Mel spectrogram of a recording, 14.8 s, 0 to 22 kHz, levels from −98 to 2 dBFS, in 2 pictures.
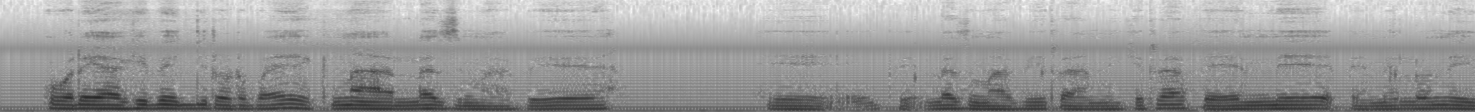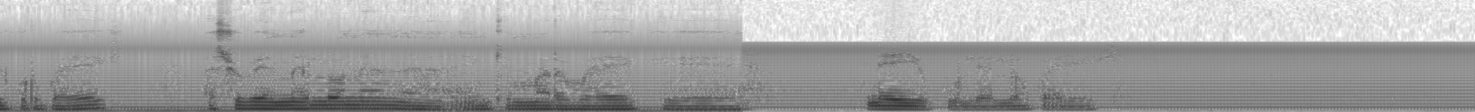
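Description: A grounding or shielding problem lets the switching spikes of a rectifier or dimmer into the signal path twice per cycle of the 60 Hz mains, so a mains buzz runs under the whole recording. Because those spikes are sharp, the interference carries a long ladder of 60 Hz harmonics climbing into the kilohertz range. It sounds like a steady, raspy buzz rather than a soft hum, sitting fairly high, roughly 15 dB below the speech.

At 11.08 s the sound changes abruptly, most likely because the system's input switched to a poorer device partway through. From that point to the end, nothing above 4.6 kHz gets through, so the speech loses its air and sibilant detail and turns dull and boxy. There is no gap at the switch, and the loudness stays about the same. The new device brings a faint noise floor of its own, far below the speech.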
